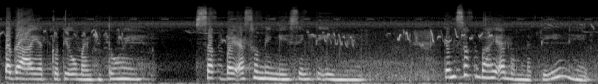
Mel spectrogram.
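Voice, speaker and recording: A woman's voice: a little high, moderate pace, darkish tone, a little hiss or hum, lightly acted. A woman with an Ilocano accent playing a sweet young country maiden being courted in a radio drama. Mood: sweet, dreamy.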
